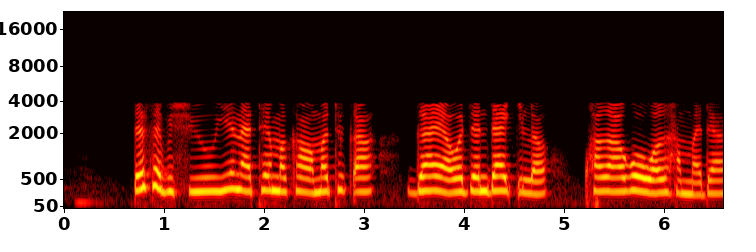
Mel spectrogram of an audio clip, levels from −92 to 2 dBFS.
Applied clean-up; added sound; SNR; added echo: none; none; none; none.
